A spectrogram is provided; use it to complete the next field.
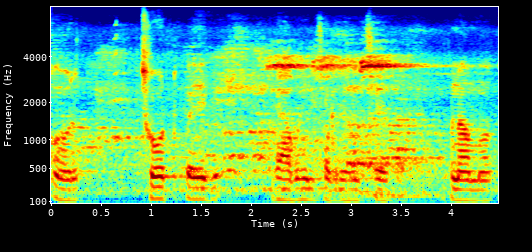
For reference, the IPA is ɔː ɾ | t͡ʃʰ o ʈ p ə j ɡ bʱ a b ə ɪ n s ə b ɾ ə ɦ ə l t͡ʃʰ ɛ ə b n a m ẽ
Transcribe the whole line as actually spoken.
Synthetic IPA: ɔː ɾ | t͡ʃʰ o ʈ p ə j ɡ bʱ a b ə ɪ n s ə b ɾ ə ɦ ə l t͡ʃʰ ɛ ə p n a m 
